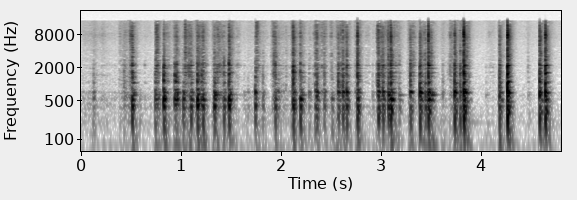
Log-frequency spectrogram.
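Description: Fingertips and short painted nails tap the closed lid of a small, hollow, rectangular green Wrigley's Doublemint metal chewing gum tin resting on fabric. The result is a quiet, uneven run of quick, dry clicks and soft taps with a faint metallic tone around 720 Hz that dies away almost instantly.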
